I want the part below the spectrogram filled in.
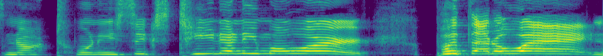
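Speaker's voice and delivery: hammed-up high shout, building in volume; mock scolding. Streamer tells chat off over dabbing, mock-outraged shout.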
